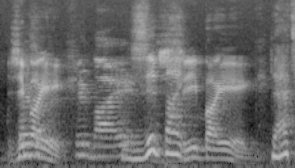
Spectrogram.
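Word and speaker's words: Sipayik: Zibayig. Zibayig. Zibayig. That's how you say it. Spelled S-I-P-A-Y-I-K, but the S is a Z syllable and the K is a G syllable, so it's a Zibayig.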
